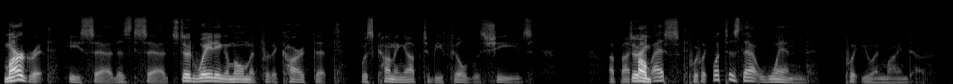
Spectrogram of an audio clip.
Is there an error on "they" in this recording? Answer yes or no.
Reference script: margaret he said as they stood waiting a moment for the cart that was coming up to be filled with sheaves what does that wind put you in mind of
yes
